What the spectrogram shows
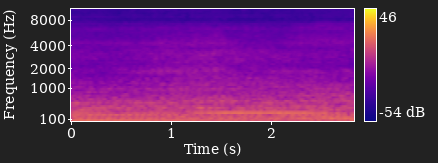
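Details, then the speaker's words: Kohler 100 generator with John Deere engine, after Overcrank no-start fixed by new lift transfer pump and replacing a 4-year-old battery: starts cleanly and runs a steady, even diesel drone with constant low hum, no misses or surging; normal running. "Okay, so the Kohler does seem indeed to be fixed."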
